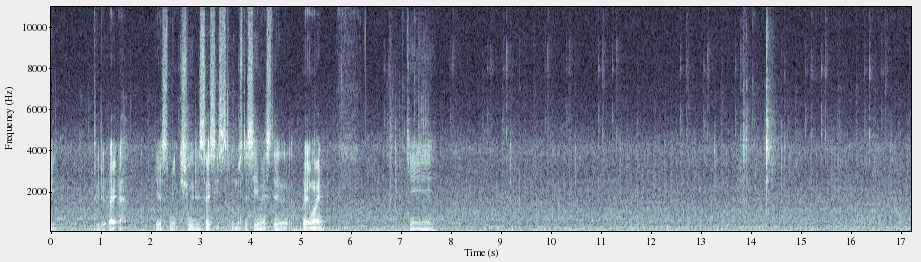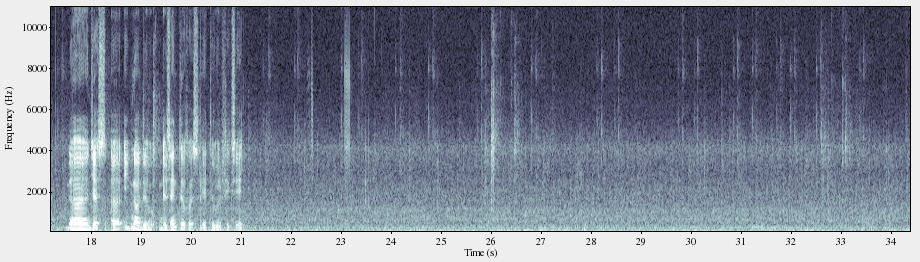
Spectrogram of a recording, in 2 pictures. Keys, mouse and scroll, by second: 2.7 click, 3.8 click, 4.4 g, 6.8 click, 7.1 shift+middle click, 8.0 click, 8.1 g, 9.1 click, 9.2 g, 10.3 click, 10.5 g, 11.3 click, 11.4 g, 13.1 click, 13.3 g, 13.8 click, 14.1 shift+middle click, 14.7 g, 15.5 click, 15.6 g, 16.7 click, 16.8 g, 17.5 click, 19.5 click, 19.7 g, 20.5 click, 20.6 g, 21.6 click, 22.1 click, 22.3 g, 23.4 click, 23.5 g, 24.2 click, 24.8 click, 25.0 g, 25.9 click, 26.2 shift+middle click, 26.8 click, 27.1 g, 28.5 click, 28.8 g, 30.1 click, 30.3 g, 31.3 click, 31.4 g, 32.0 click, 32.1 g, 32.6 click, 32.8 shift+middle click, 33.4 click, 33.6 g.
